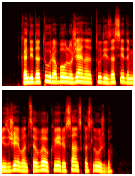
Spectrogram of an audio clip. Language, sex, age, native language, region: Slovenian, male, 18-29, Slovenian, Carinthia region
